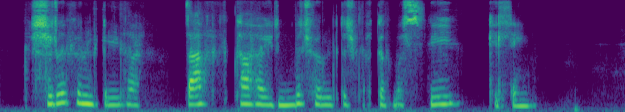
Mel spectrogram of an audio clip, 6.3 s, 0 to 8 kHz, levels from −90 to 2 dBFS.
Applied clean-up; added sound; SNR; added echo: neural diffusion model UNIVERSE++.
